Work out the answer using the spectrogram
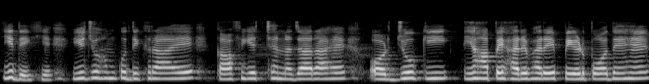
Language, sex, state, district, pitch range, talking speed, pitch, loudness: Hindi, female, Bihar, Jamui, 255-280 Hz, 210 wpm, 270 Hz, -17 LUFS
